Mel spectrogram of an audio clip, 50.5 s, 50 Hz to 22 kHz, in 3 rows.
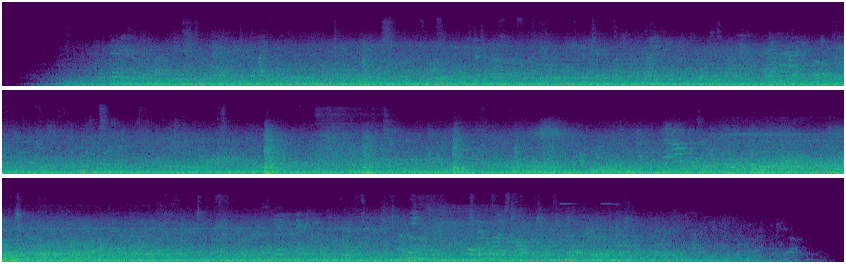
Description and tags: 808 Kings Cross Underground 5
The general ambience inside Kings Cross tube station in London with a big reverberating atmosphere and the sound of an underground train on a distant platform.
